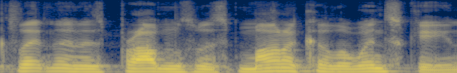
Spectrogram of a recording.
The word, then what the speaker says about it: Monica: And the other is President Clinton and his problems with Monica Lewinsky, not Mona. I'm sorry, I mispronounced the name.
